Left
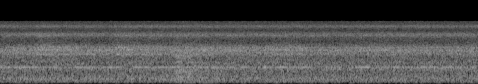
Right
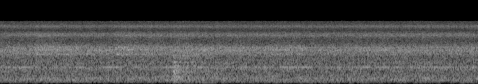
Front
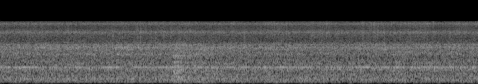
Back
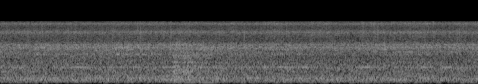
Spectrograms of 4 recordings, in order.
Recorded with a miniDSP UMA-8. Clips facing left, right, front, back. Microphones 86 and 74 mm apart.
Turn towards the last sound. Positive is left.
turn(degrees=-80)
